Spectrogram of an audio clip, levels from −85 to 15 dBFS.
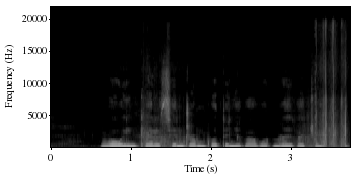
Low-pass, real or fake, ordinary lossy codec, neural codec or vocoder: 19.8 kHz; fake; none; vocoder, 48 kHz, 128 mel bands, Vocos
